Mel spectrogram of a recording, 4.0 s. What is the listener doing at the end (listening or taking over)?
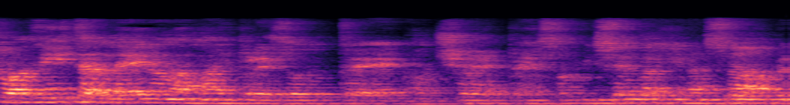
listening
